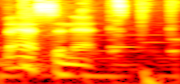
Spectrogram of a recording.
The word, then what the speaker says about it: bassinet: That hard T, you're like, that shouldn't be there because it's a French word. Well, guess what? It's been an anglicized word for like 1,000 years. So we can pronounce it with a hard T if we want to.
